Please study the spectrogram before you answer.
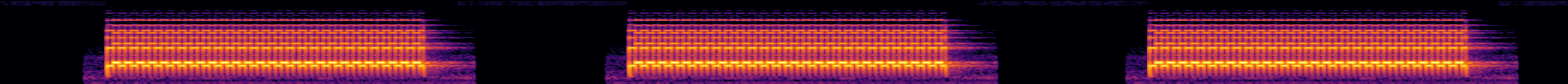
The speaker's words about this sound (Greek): Τηλέφωνο.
